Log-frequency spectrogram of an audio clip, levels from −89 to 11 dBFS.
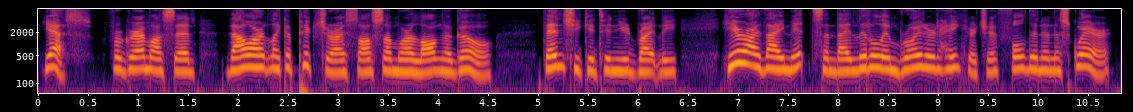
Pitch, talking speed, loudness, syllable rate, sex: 220 Hz, 170 wpm, -18 LUFS, 5.2 syllables/s, female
